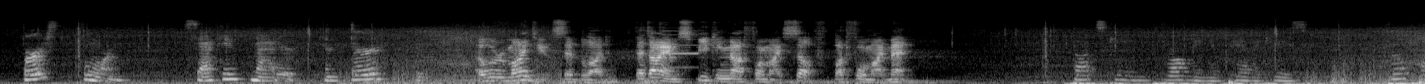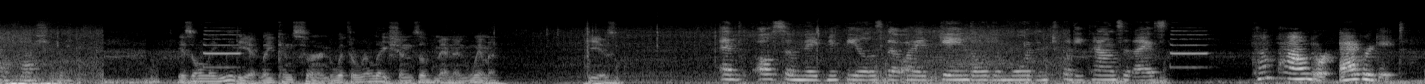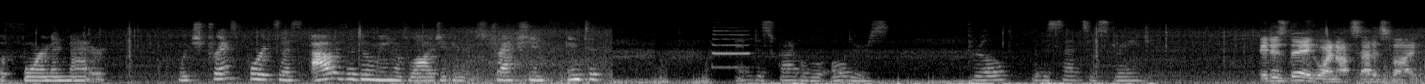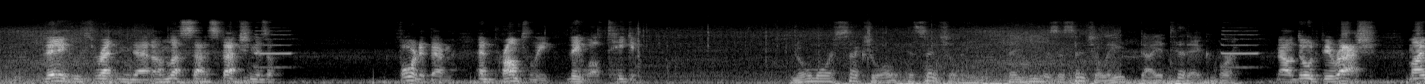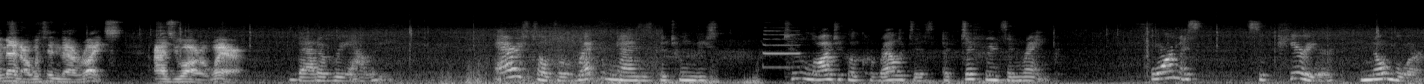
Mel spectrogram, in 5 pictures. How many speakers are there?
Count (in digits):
5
